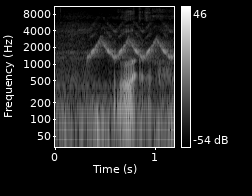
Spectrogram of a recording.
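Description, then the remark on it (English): A car alarm wails in a loud, steady rising-and-falling siren tone, sweeping up and down a few times in quick succession with no voices. “Like that car alarm off.”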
